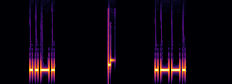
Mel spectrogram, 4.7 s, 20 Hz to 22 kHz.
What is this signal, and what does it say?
Morse code, heard as a keyed tone, about 22 wpm, 700 Hz. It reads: F P
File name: Single-Letter-Number-22wpm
